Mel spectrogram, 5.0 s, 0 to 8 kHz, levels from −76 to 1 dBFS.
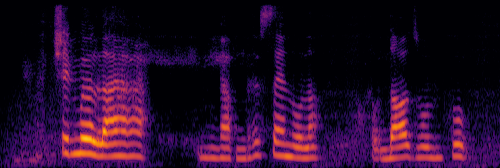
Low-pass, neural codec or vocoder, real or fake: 7.2 kHz; codec, 16 kHz in and 24 kHz out, 0.6 kbps, FocalCodec, streaming, 2048 codes; fake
